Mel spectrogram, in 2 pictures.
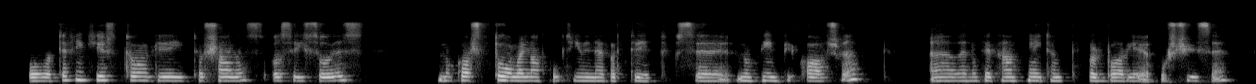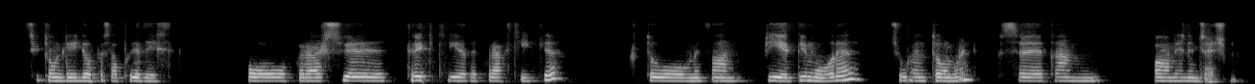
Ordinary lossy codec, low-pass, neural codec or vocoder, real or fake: none; 7.2 kHz; codec, 16 kHz, 2 kbps, X-Codec, HuBERT features, trained on general audio; fake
